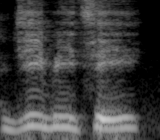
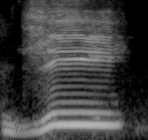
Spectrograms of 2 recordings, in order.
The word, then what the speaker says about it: GPT: So far, there was AI chat GBT, and I'm saying it right, GPT.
